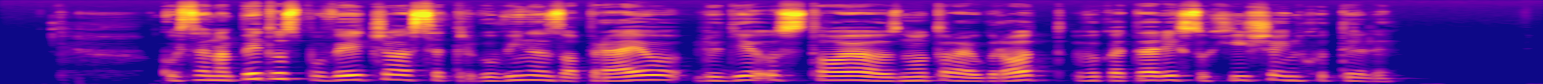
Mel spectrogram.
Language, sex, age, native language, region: Slovenian, female, 18-29, Slovenian, Drava region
